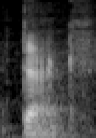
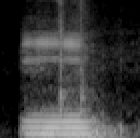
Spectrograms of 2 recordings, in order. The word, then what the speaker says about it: deque: This is now our deck. DQ. Looks like DQ, but there's not the extra UE.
